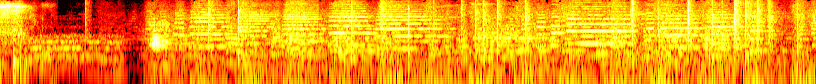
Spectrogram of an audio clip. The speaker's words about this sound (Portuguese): Pô, cara, mas o que eu acho legal dessa, dessa música aí é eles batendo palmas, sabe? É, eles ficam se batendo lá.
